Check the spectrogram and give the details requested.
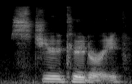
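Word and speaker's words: charcuterie: hasn't veronica you're right natalie says stew-cootery perfect perfect that's that's an australian pronunciation if ever i've heard it that was a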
